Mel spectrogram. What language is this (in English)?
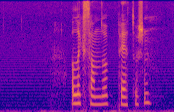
Norwegian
